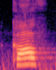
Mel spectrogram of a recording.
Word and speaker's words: calf: Calf, angel. Calf. The la here is silent.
